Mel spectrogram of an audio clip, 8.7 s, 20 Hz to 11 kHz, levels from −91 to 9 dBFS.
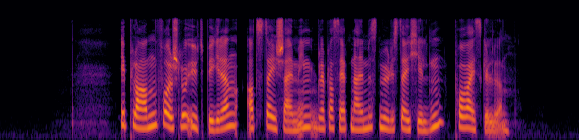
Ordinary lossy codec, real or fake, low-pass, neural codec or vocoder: none; real; 7.2 kHz; none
